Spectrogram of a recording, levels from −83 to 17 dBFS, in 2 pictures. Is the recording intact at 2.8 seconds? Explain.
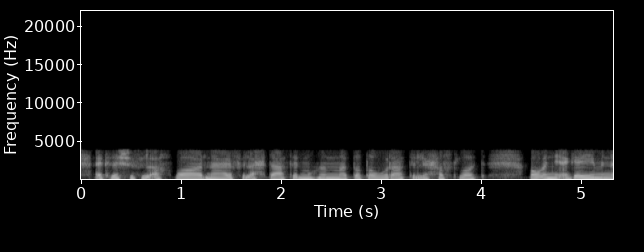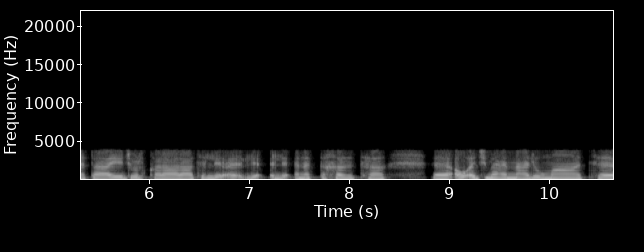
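No, the Bluetooth CVSD headset codec runs throughout, including 2.8 s: its one-bit up-down coding, which fits 64 kbps, cuts everything above 3.8 kHz, leaving scratchy sibilants and granular hiss.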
